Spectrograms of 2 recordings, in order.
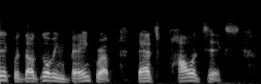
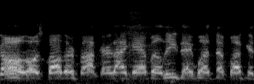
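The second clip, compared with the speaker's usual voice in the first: mock screaming rant, pitched higher; 11 semitones higher than usual. Imitating a sports fan upset about the team losing: imitating a screaming sports fan. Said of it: "the guy is screaming about the Red Sox".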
